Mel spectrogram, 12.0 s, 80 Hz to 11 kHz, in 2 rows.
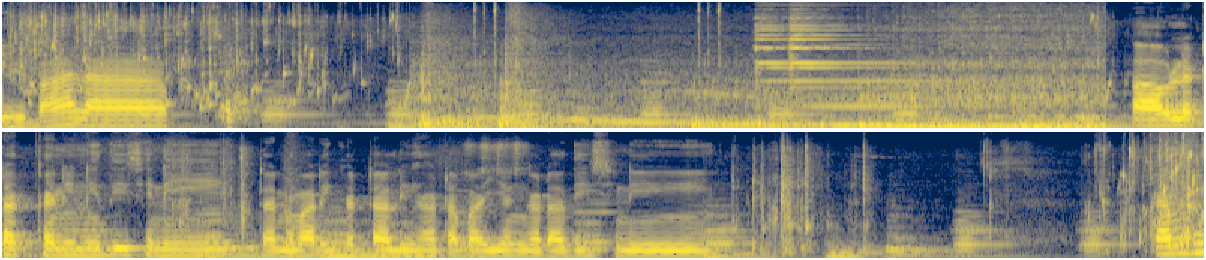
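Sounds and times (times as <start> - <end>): water running and splashing: 0.0 - 2.1, 11.4 - 12.0
background music: 0.0 - 12.0.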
